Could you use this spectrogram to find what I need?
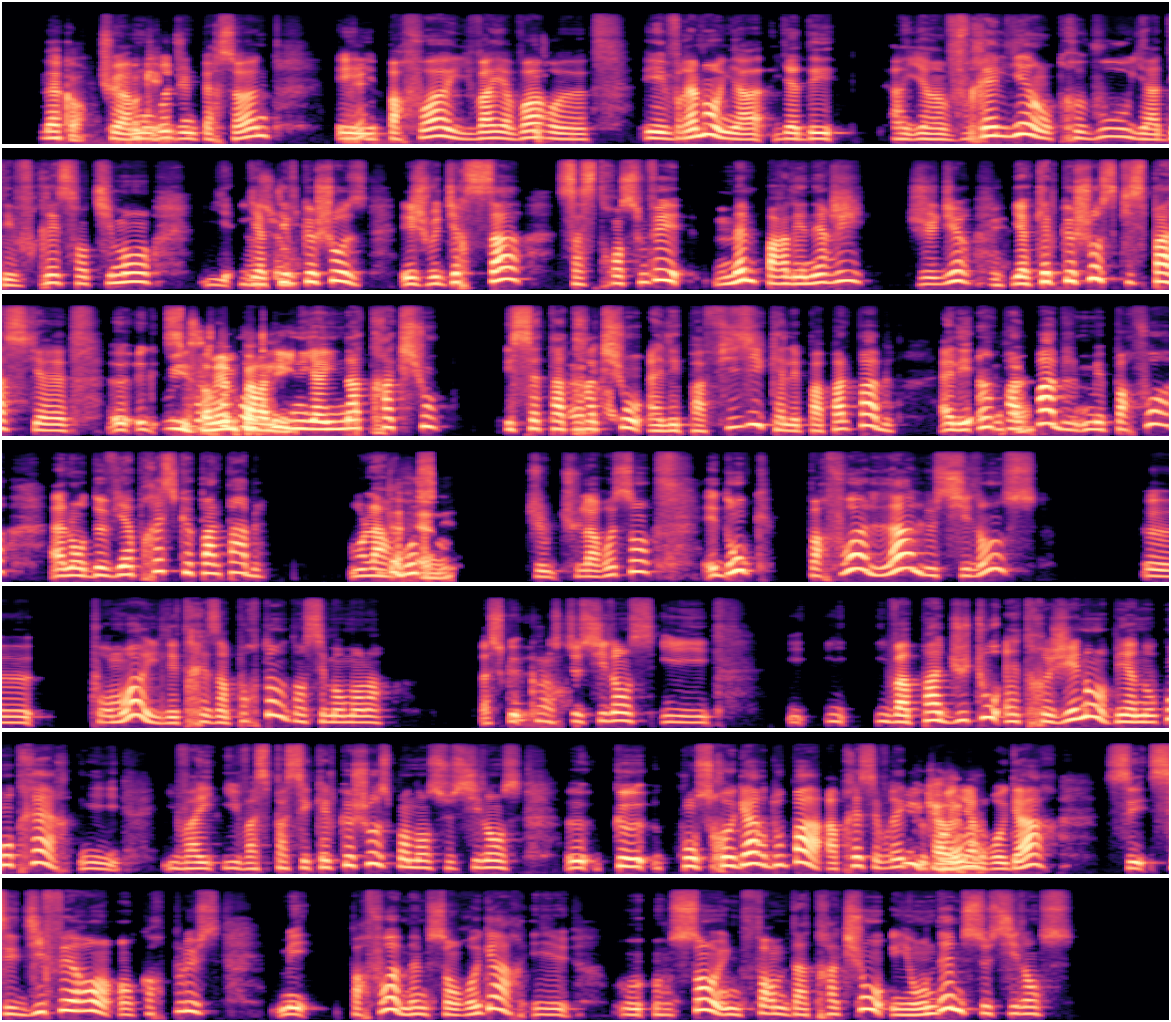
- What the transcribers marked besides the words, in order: other background noise; stressed: "vrai"; "transmet" said as "transfet"
- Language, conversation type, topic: French, podcast, Comment gères-tu les silences gênants en conversation ?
